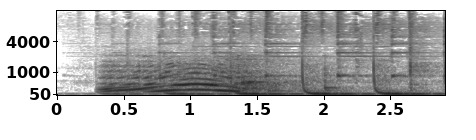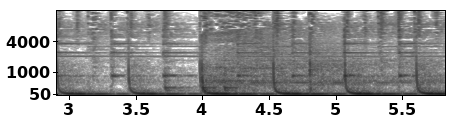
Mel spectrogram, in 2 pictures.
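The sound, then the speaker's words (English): Bantha creature calls from Star Wars, deep and cattle-like: an opening drawn-out moan that rises and falls in pitch, followed by many short, sharp bellows with quickly falling pitch. “as promised, let's close things out with a little uh, bantha music. I like bantha.”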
